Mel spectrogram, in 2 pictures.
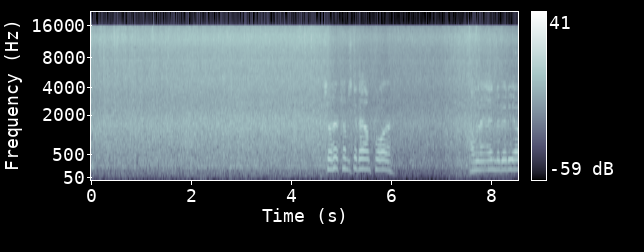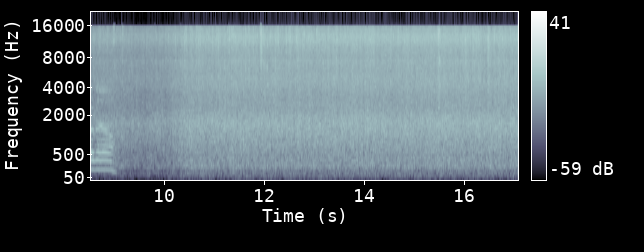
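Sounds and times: heavy rain on metal roof: 0.0s - 17.0s.

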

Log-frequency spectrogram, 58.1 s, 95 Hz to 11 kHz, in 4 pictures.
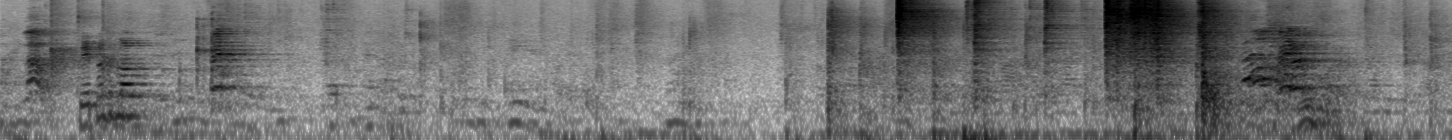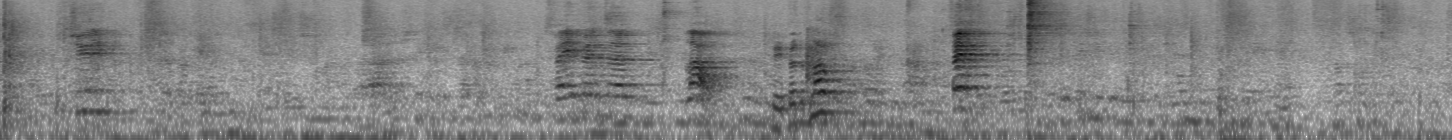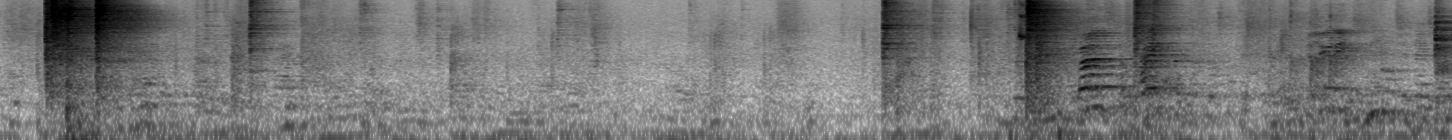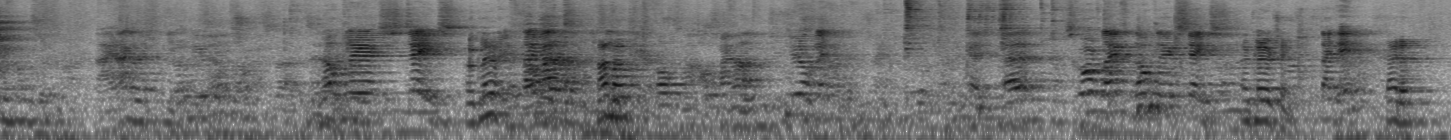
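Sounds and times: swords striking together: 9.0s - 12.3s, 29.5s - 30.6s.

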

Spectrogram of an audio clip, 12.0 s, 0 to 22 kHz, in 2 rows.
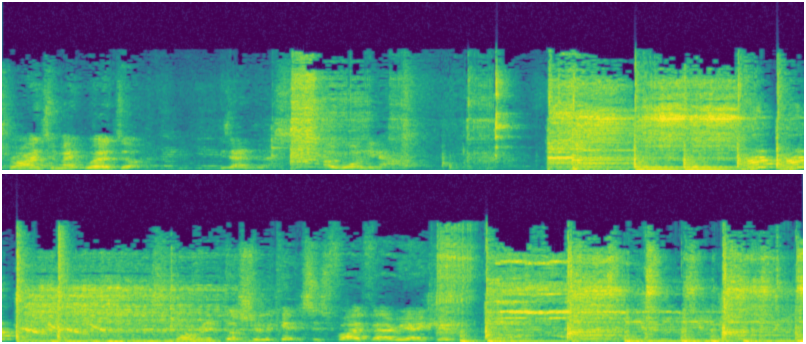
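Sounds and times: electronic drum beat: 4.1s - 8.1s, 9.3s - 12.0s
pitched electronic tones: 5.6s - 7.8s.

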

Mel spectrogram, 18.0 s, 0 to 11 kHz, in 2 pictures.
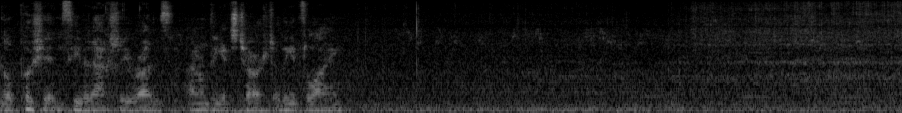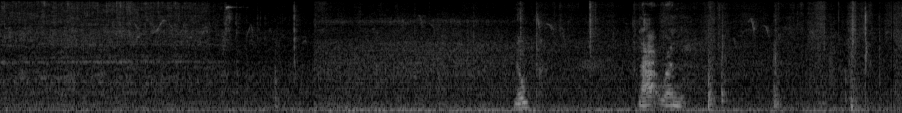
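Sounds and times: man speaking: 15.4s - 16.0s.

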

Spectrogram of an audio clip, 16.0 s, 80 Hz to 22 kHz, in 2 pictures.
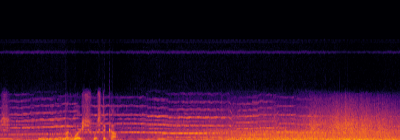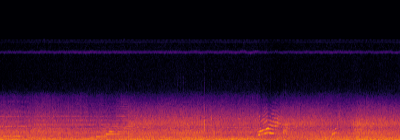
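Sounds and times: orchestral music: 0.0s - 16.0s
surf breaking over rocks: 4.3s - 16.0s.

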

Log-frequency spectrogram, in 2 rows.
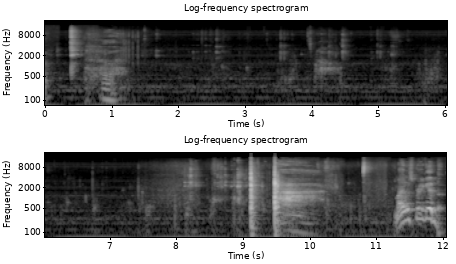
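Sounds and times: liquid and glass sounds: 0.4s - 10.8s
rustling noise: 10.4s - 11.4s.

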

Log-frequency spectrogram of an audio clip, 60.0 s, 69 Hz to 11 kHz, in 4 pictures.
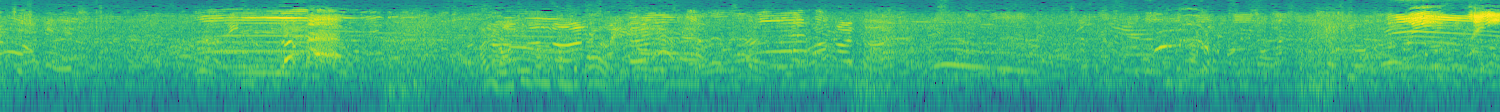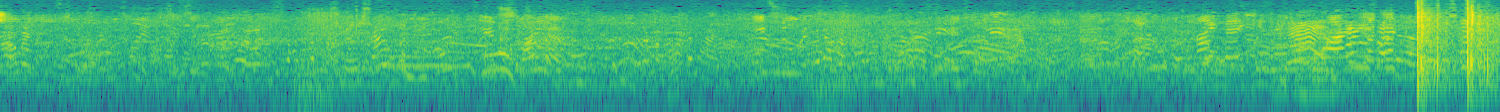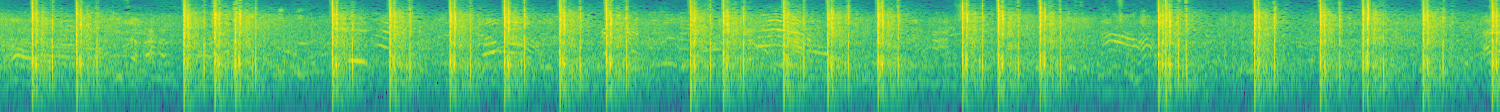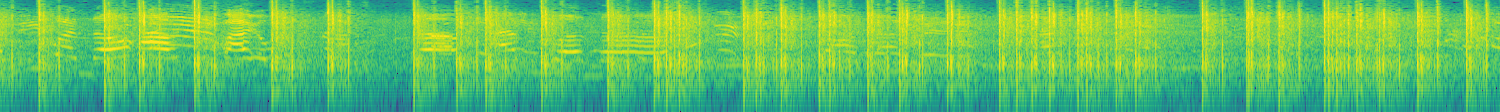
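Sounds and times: fireworks bangs and crackles: 0.0s - 5.0s, 5.7s - 20.7s, 28.3s - 60.0s
crowd voices: 0.0s - 60.0s.

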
